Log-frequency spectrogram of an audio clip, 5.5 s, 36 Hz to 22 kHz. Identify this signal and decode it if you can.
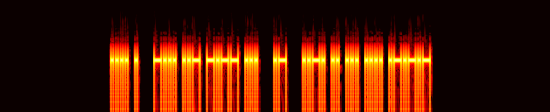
Morse code, heard as a keyed tone, about 48 wpm, 700 Hz. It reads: HE BUYS A FISH.
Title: Easy Phrases 50wpm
